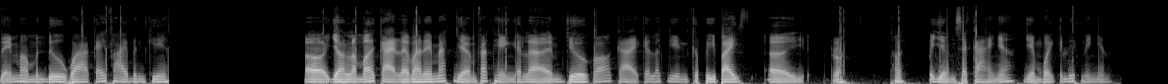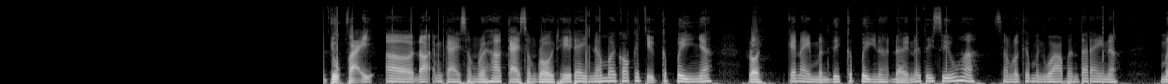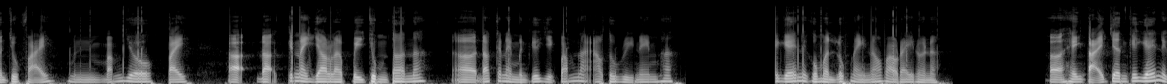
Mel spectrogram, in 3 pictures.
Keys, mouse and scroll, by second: 1.9-14.6 drag, 15.0 right click, 16.7 click, 17.5-18.6 right drag, 20.0 click, 23.3 right click, 28.1 1, 29.3 click, 30.7 middle click, 30.8 scroll down 1, 31.1 alt+middle click, 31.6 middle click, 31.7 scroll down 1, 32.0 alt+middle click, 33.0 click, 33.3-33.7 scroll up 1, 34.0-34.7 scroll down 1, 34.7 middle click.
